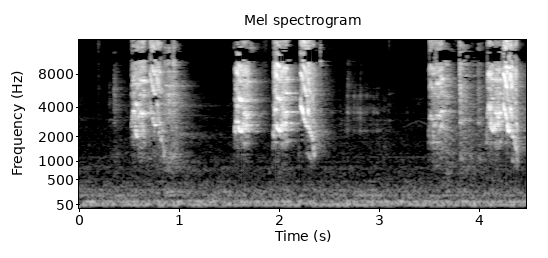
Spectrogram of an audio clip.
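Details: Pet green-cheeked conure calling to demand to be let out: harsh, screechy squawks in three loud bursts of two or three notes each, separated by short pauses, over a quiet indoor background.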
